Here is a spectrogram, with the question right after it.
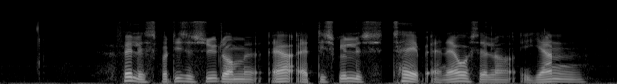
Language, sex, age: Danish, male, 35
